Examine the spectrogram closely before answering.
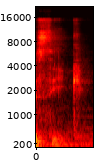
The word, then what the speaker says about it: শিখ: শিখ নামে প্রচলিত হলেও এই শব্দটির সঠিক উচ্চারণ হবে শিখ।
